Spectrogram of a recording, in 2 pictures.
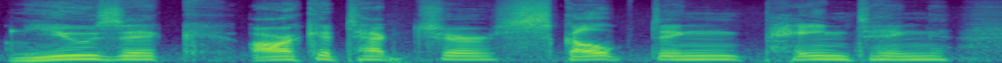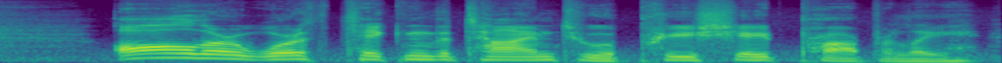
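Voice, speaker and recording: Flamboyant young artist. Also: male voice, fairly high pitch, unhurried. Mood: expressive. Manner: expressive and theatrical. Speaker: game character. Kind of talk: game character voice lines.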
